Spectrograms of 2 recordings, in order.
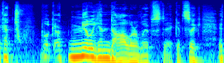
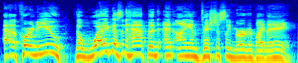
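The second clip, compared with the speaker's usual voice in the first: raised pitch, slow and emphatic speech; heartfelt declaration; 6 semitones higher than usual. Retold or imitated. Butler thanks doomed-wedding visitor, emphatic heartfelt speech. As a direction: stretch the key words like a grand tribute.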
